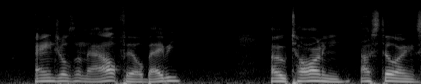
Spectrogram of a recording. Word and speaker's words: Ohtani: Otani. I still ain't saying his name right. He's been playing all year. Is that how you say it? Yeah. Ohtani? Shohei Ohtani.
